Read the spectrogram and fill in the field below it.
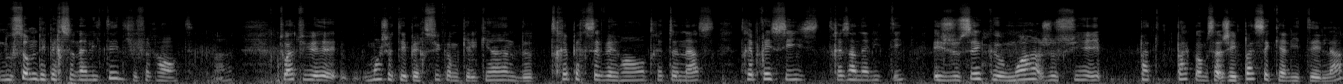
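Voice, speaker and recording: At a fairly slow pace, a woman talks in a normal speaking voice at a medium pitch with ordinary pitch variation. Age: 60s. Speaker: retired HR mentor. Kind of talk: interview testimony.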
